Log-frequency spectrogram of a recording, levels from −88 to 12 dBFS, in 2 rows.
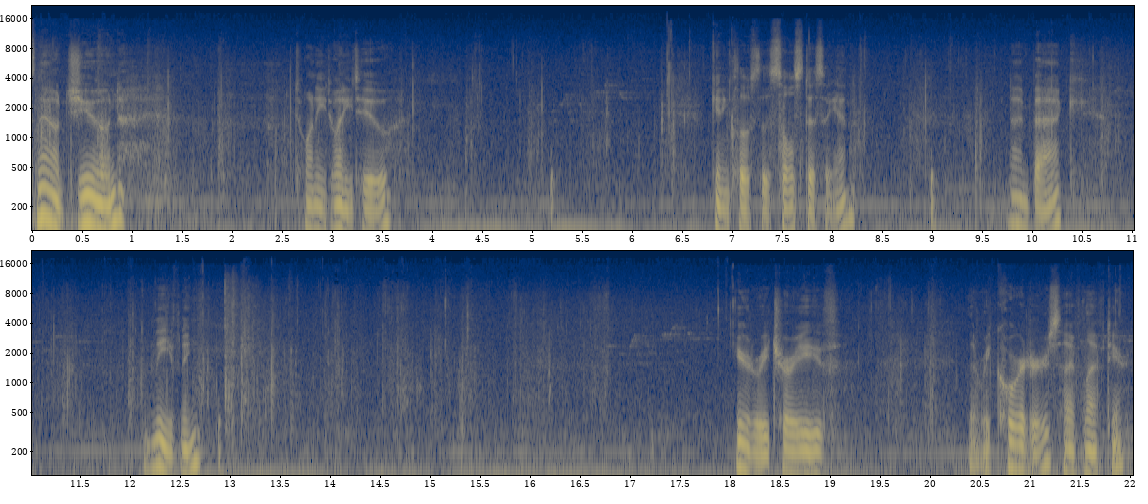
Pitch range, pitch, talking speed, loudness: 100-110 Hz, 100 Hz, 65 wpm, -22 LUFS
